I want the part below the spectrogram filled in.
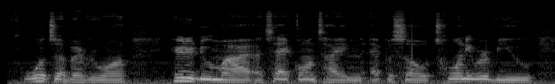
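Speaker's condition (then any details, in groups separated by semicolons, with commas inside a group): No condition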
